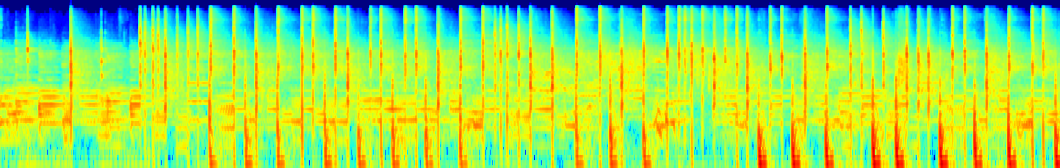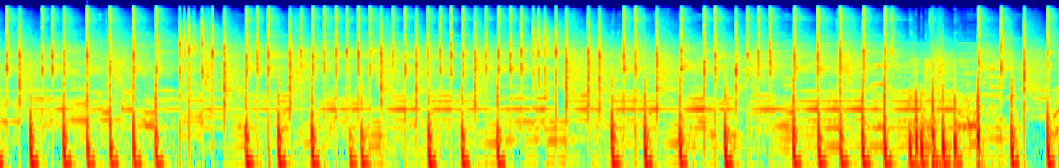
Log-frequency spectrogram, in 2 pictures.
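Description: Fast drumstick solo on a makeshift kit: sticks striking a rubber practice pad as the snare and a metal crutch as the hi-hat, in dense rapid patterns. It starts about two seconds in, over a steady pitched tune, and stops just before the end.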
